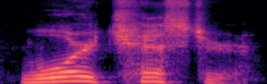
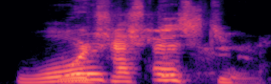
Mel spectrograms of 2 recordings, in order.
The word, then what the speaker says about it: Worcester: pronounced Worcester. Worcester.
